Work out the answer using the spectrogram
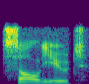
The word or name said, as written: solute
